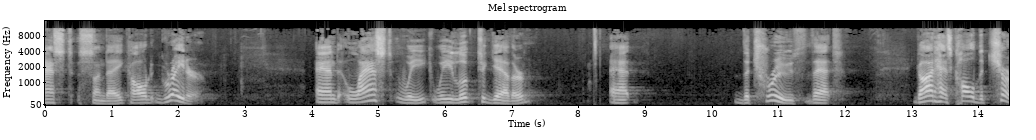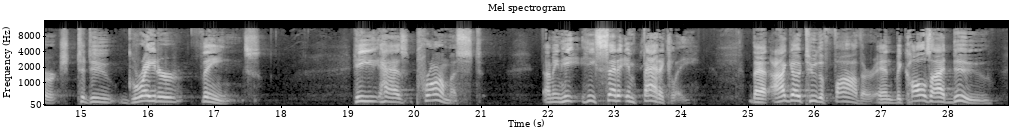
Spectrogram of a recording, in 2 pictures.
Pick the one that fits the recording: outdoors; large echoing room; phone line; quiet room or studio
large echoing room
